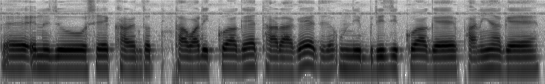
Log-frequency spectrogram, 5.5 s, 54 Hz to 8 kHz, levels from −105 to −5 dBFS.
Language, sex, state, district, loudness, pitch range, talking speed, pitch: Chakma, male, Tripura, Dhalai, -13 LUFS, 130-140 Hz, 175 wpm, 135 Hz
